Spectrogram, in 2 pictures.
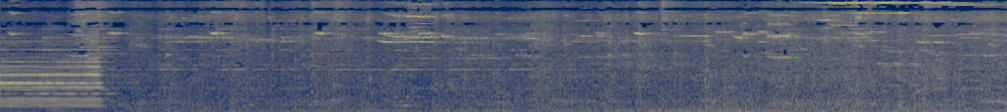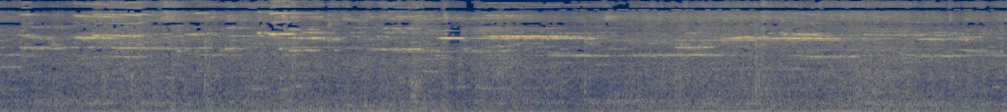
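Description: Freight train locomotive horn sounding a chord that cuts off about a second in, then the train rolling by with a low rumble that slowly grows louder and wheel flanges squealing on and off.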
